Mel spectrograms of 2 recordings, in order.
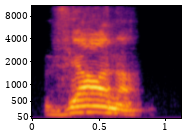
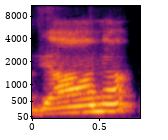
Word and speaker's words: vyana: So the pronunciation is prana, apana, samana, udana, vyana. Not apana, apana. – Apana, okay. – So it's prana, apana, vyana, udana, samana.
